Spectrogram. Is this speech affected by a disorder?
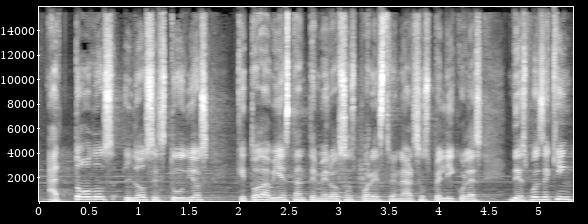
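No.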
